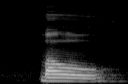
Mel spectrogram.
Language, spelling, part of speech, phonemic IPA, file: Mon, ၜဝ်, noun, /ɓou/, Mnw-ၜဝ်.wav
- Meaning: a rattan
